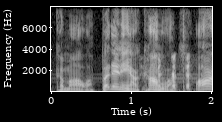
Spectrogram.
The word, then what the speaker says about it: Kamala: you better not say you better not say uh Camala because she gets really upset and so does uh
